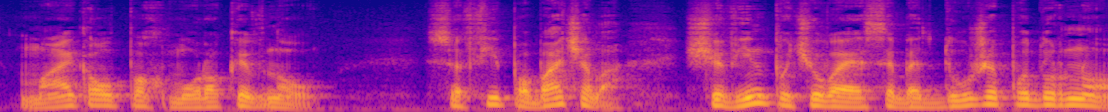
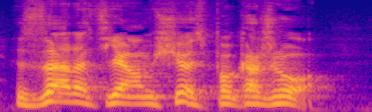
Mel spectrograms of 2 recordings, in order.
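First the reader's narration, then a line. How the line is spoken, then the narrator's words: Shouted. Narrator (Ukrainian): крикнув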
